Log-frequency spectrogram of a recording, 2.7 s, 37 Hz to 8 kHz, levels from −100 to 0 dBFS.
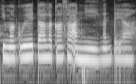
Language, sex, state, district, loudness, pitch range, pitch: Wancho, female, Arunachal Pradesh, Longding, -15 LUFS, 185-210 Hz, 200 Hz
